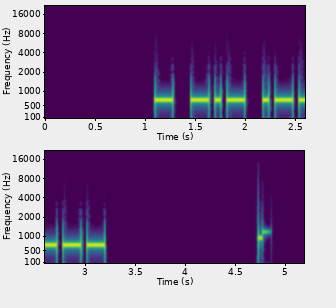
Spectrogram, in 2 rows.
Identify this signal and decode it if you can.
Morse code, heard as a keyed tone, about 20 wpm, 700 Hz. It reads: TK1
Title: Callsign Prefixes for Top 100 DXCC - 20wpm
